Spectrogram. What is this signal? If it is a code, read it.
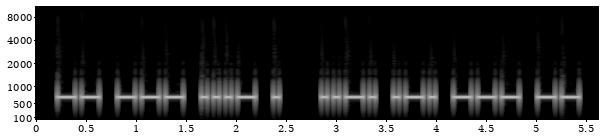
Morse code, heard as a keyed tone, about 20 wpm, 700 Hz. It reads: MOVE FROM
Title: Sentences from Top 1000 Words - Review Part 1 - 20wpm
